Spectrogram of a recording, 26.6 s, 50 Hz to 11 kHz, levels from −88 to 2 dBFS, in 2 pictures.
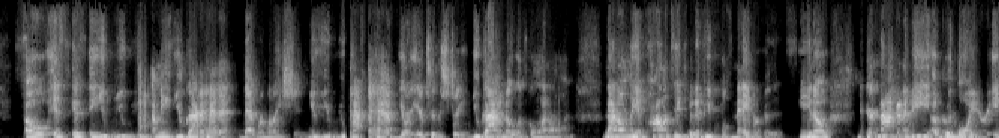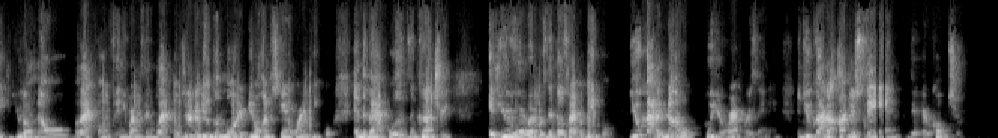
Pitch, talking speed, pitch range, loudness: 220 Hz, 215 wpm, 195-235 Hz, -23 LUFS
